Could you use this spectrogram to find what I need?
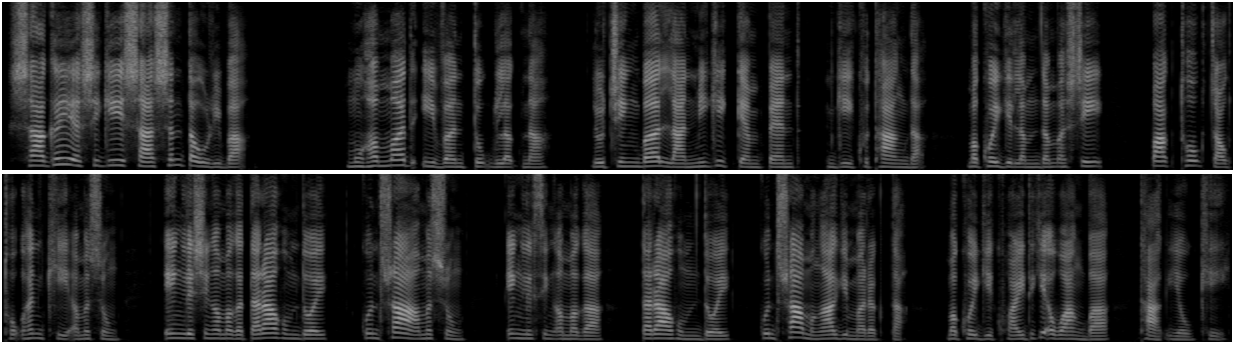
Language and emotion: Manipuri, neutral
